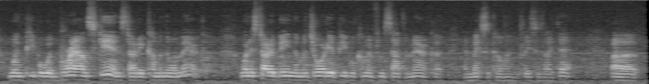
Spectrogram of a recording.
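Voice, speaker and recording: Speaking very fast, a man holds a medium pitch while noticeable background noise carries on. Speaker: interviewee. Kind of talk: interview testimony.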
